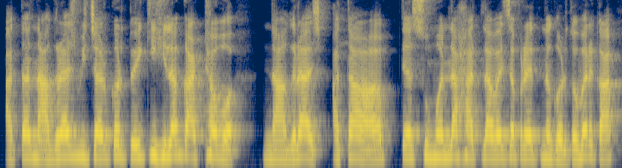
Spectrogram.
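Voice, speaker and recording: A woman's voice: medium pitch, steady tone, normal speed, darkish tone. A woman narrating a voice-over recap of a TV serial, chatty and addressing viewers directly. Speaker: TV serial reviewer.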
